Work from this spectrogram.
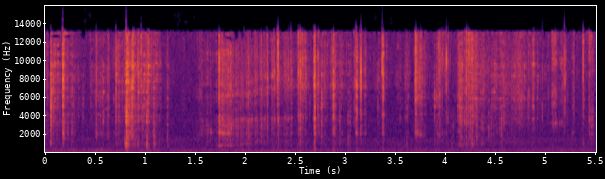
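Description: A metal utility blade carves a solid, galaxy-painted oval bar of soap, shaving flakes off its cream interior. Soft, crisp scraping and crackly ticks repeat over a steady low hum, with a few sharper, brighter clicks standing out.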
